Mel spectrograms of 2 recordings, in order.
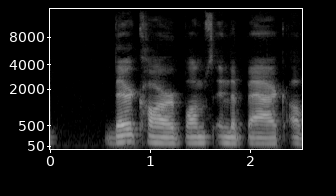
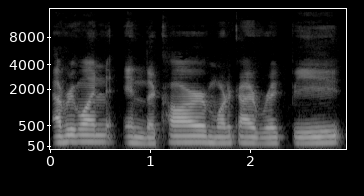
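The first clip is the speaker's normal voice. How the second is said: normal talking voice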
